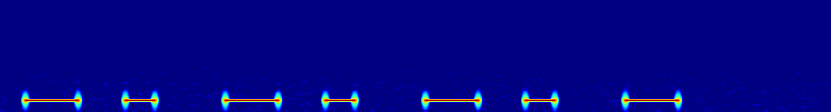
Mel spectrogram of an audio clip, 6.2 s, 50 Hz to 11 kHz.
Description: Telephone call progress tone (UK plan), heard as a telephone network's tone, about 400 Hz. Congestion tone.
